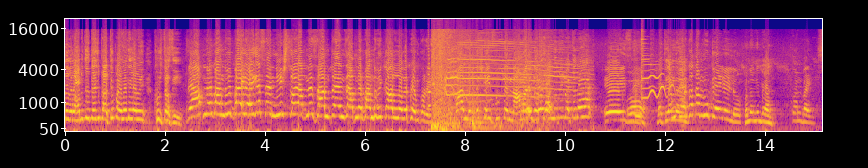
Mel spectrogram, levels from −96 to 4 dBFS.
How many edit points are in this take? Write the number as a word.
one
